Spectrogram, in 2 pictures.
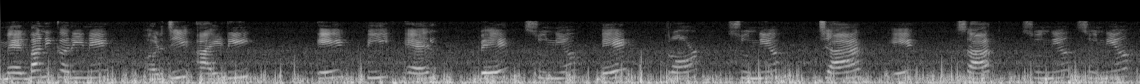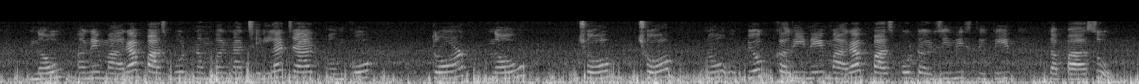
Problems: constant background noise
